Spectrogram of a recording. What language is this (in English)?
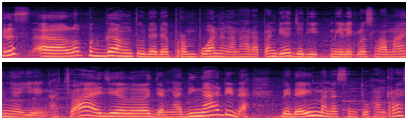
Indonesian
